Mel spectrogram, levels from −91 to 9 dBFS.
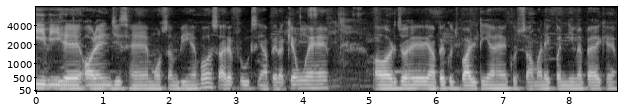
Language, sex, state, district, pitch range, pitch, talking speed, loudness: Hindi, male, Punjab, Pathankot, 115-125 Hz, 120 Hz, 215 wpm, -17 LUFS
